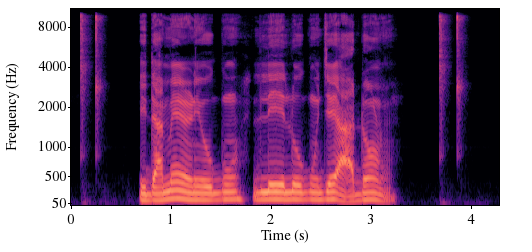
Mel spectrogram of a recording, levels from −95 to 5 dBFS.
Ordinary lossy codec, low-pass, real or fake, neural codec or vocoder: none; 9.9 kHz; real; none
